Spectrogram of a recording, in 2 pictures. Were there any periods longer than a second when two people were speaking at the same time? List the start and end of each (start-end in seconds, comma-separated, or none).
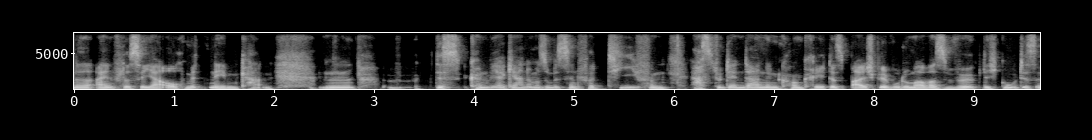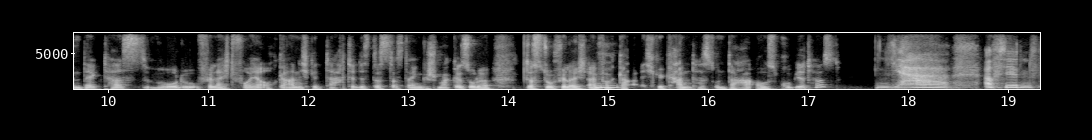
none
